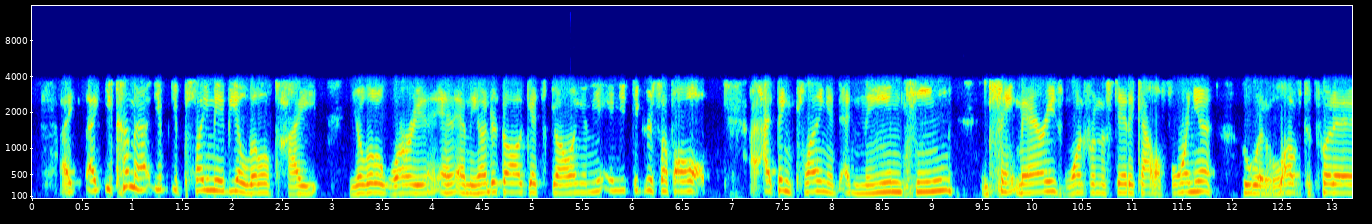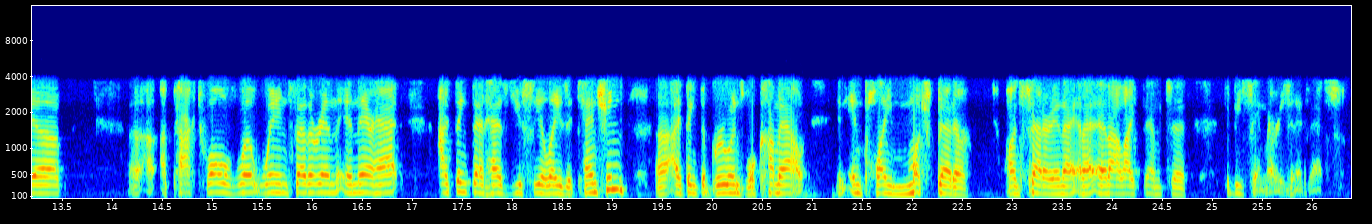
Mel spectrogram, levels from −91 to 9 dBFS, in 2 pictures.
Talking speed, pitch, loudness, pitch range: 220 wpm, 165 Hz, -21 LUFS, 155-180 Hz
